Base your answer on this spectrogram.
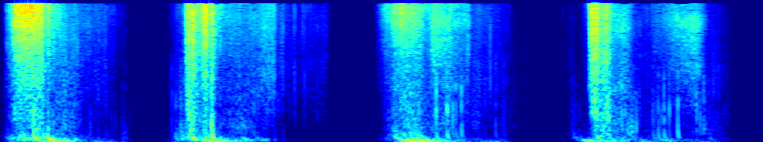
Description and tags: FOOT STEPS SNOW HEAVY
I layered a bunch of sounds and processed them to make them sound more impactful, heavy footsteps walking on thick snow,
Footsteps, SFX, Foley, Wet, heavy, boots, snow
